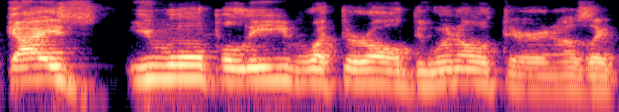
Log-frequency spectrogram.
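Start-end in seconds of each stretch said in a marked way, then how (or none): 0.0-0.5 higher, louder eager call of guys; excited call. Retold or imitated. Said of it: "I'm not even gonna try to do a northern accent". 0.6-2.7 excited. Retold or imitated. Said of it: "I'm not even gonna try to do a northern accent".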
